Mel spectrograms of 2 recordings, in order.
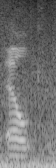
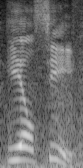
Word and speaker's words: ELC: to take out the elk uh and some of you are like it's called the elc guess what in the military we actually pronounce acronyms as words so yeah that's a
